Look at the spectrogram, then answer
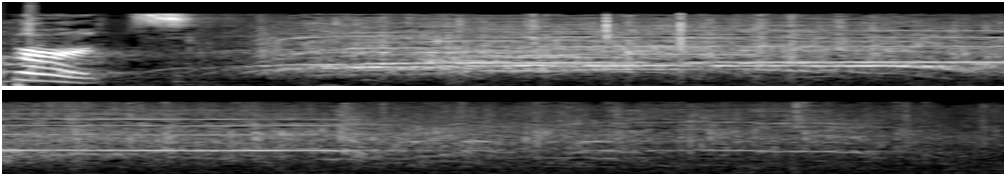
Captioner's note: applause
